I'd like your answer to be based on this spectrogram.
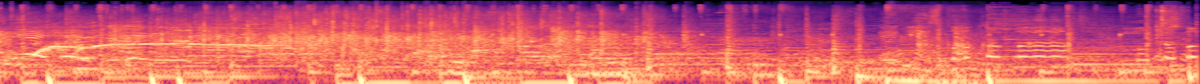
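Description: Guests at an official civil wedding ceremony clap for the couple, sustained loud applause that thins slightly toward the end, mixed with music and some voices.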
